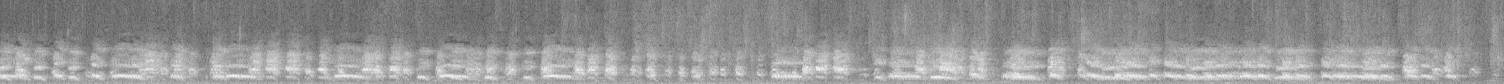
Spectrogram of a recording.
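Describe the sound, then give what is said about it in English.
Blue-winged kookaburras call just after sundown in a tree nearby at the Mount Isa Caravan Park, a loud, continuous chorus of harsh, cackling, squawking bursts that overlap and rise and fall in waves for the whole stretch, with no talking. “Oh, it's blue-winged kookaburras.”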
